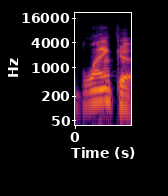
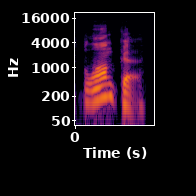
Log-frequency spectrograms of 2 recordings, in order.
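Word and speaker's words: Blanka: they call them Blanca they call them blanket that one blanket yeah but it's but it's Blanca if you if that's that's technically how it's pronounced now I know some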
